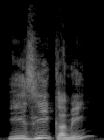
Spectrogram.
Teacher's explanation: In oral mode, the fronting of the verb and the rising tone, since it is a polarity question or yes no type question, we use the rising tone.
